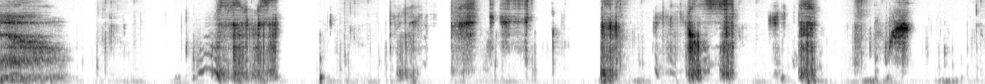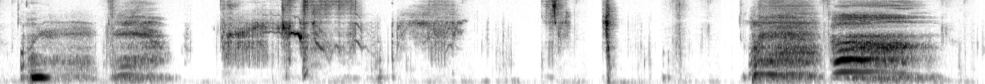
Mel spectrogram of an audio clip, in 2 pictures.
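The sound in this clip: Quiet, wet ASMR mouth sounds of nibbling and licking an ear: many short, soft crunchy and smacking bursts separated by brief pauses, close and intimate in level.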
